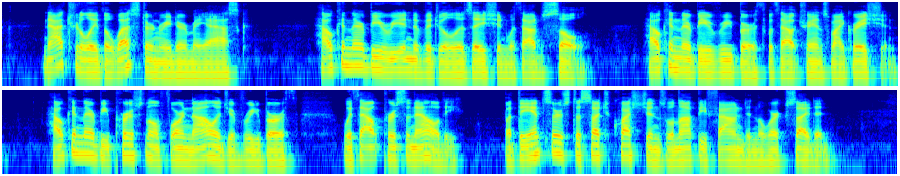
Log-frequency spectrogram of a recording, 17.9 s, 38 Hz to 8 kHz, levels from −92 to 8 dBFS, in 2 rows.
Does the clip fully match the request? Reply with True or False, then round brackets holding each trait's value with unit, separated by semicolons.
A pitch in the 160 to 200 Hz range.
False (95 Hz)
